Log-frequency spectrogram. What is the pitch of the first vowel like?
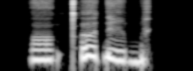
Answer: low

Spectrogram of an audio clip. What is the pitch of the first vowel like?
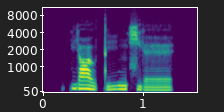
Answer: falling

